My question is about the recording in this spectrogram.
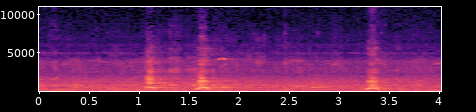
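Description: A dog barking three times, short sharp barks about a second in, just after, and again near the end.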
